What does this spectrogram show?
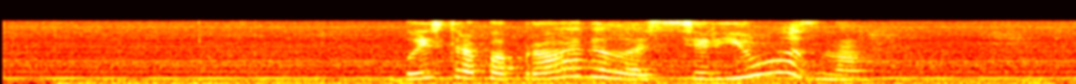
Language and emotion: Russian, positive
